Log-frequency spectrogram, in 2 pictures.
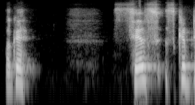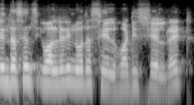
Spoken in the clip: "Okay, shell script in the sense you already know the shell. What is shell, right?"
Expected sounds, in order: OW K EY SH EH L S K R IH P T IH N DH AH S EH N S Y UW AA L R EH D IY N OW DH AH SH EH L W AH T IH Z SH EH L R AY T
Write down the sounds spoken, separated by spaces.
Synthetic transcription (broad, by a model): OW K EY S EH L S K R IH P T IH N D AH S EH N S Y UW AA L R EH D IY N OW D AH S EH L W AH T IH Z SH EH L R AY T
